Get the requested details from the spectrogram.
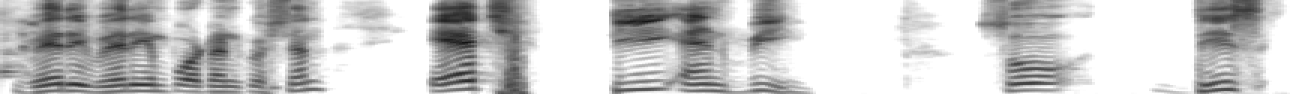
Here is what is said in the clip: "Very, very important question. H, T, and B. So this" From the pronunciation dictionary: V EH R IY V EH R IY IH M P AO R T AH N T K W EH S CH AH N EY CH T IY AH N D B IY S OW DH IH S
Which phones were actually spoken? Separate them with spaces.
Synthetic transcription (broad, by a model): V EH R IY V EH R IY IH M P AO R T AH N T K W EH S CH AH N EY CH T IY AH N D B IY S OW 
